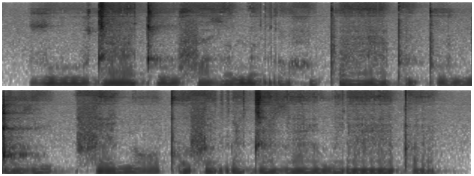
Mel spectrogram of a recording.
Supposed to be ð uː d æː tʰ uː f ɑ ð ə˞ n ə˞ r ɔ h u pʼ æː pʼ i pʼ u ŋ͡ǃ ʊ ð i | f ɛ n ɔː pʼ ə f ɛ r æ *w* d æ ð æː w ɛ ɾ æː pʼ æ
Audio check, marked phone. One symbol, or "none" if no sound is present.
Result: none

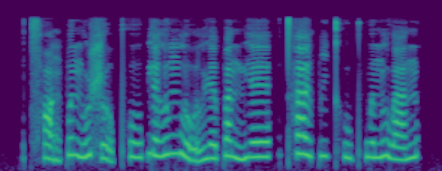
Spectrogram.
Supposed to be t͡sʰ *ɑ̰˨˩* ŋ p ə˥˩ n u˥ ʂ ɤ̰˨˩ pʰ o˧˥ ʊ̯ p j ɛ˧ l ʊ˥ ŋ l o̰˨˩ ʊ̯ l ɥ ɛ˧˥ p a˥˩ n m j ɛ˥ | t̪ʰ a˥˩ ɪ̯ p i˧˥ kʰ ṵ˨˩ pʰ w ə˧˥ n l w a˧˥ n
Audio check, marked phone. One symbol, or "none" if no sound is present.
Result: ɑ̰˨˩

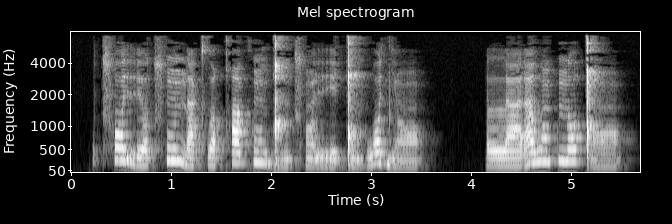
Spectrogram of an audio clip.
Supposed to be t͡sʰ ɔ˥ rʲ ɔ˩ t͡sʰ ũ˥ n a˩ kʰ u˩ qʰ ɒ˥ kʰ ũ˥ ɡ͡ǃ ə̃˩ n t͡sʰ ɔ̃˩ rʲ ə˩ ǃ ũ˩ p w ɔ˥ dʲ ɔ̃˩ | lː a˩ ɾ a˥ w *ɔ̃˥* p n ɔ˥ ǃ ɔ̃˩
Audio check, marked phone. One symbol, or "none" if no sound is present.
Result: ɔ̃˥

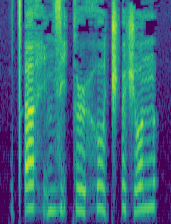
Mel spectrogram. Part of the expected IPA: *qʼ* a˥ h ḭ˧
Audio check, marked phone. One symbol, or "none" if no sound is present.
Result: tʼ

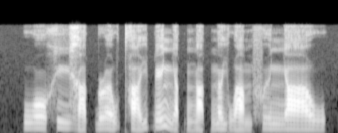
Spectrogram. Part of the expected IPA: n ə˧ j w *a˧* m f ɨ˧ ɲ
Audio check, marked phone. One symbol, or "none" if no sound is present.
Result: a˨˩˨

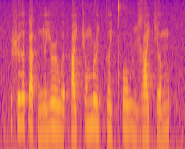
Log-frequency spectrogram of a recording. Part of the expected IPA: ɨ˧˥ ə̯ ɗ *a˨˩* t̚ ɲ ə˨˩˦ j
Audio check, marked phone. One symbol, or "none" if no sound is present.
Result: a˨˩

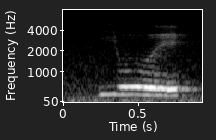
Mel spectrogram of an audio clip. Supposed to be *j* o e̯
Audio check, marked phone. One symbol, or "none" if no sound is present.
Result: j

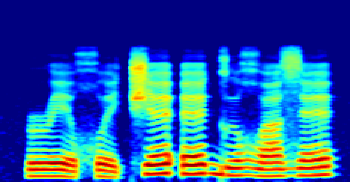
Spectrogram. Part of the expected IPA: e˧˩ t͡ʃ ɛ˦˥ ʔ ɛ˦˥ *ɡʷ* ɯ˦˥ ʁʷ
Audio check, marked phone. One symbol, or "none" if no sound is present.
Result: ɡ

